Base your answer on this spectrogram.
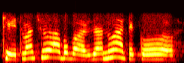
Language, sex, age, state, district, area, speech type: Nepali, female, 18-30, West Bengal, Jalpaiguri, rural, conversation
